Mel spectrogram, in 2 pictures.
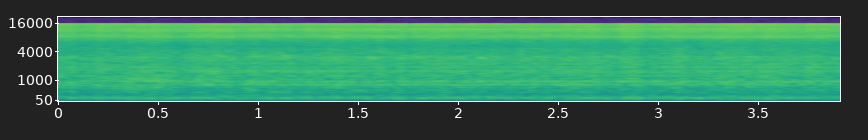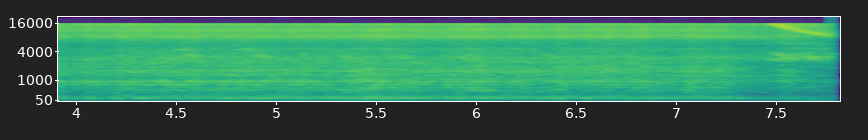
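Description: Ristarch XDFT-50 diesel forced-air heater running steadily, a constant even noise with a low hum, which drops away near the end.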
